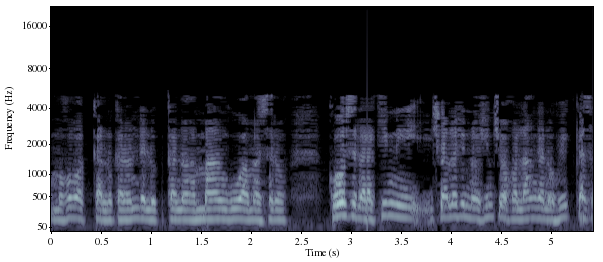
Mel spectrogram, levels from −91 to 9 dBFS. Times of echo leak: none

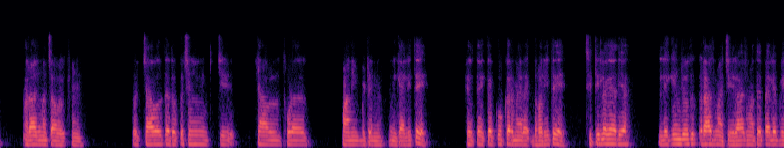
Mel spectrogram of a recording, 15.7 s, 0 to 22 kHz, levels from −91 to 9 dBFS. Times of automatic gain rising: none

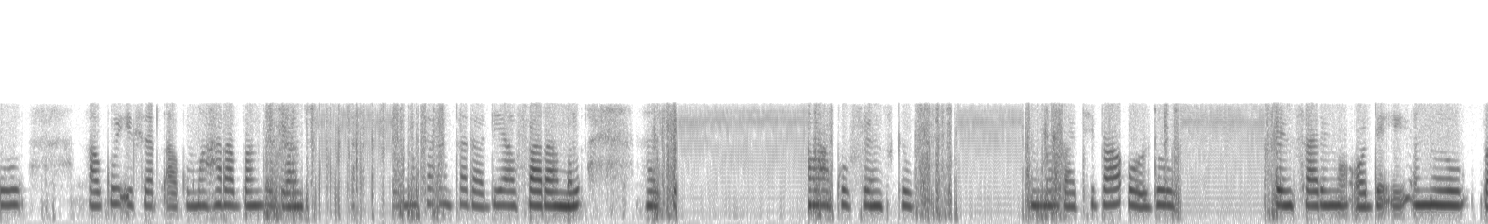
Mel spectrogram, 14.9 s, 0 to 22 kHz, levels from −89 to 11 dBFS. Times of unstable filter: none

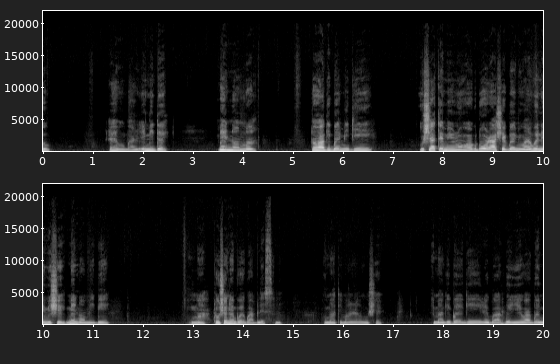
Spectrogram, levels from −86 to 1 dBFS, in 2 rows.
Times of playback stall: none

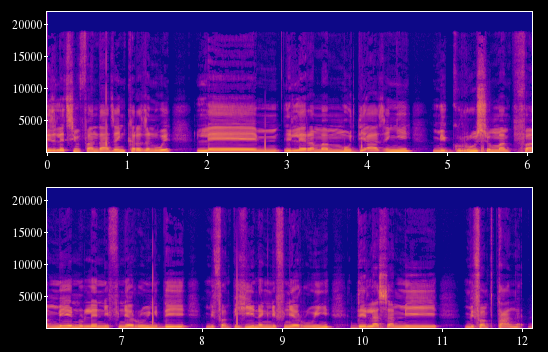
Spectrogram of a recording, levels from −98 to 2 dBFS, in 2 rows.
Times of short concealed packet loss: none

